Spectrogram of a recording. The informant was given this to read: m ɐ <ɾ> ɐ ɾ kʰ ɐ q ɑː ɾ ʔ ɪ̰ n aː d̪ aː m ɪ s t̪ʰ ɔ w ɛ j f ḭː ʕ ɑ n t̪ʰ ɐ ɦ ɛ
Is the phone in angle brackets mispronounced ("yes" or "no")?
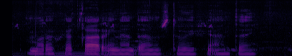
no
